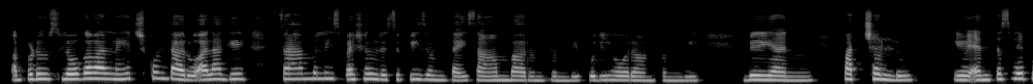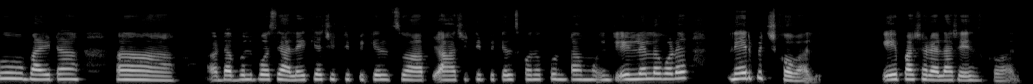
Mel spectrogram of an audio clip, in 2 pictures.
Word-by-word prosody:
అప్పుడు 235 +4 +1 0.2
స్లోగా 245 +1 +3
వాళ్ళు 260 -1 +5
నేర్చుకుంటారు. 250 -2 0
అలాగే 240 +1 +1 0.4
ఫ్యామిలీ 255 +1 -1
స్పెషల్ 245 +1 0
రెసిపీసుంటాయి. 220 -4 -3
సాంబారుంటుంది, 190 -2 -3
పులిహోరుంటుంది, 185 -2 -3 0.5
బిర్యానీ, 200 -3 +2 0.4
పచ్చళ్ళు. 235 -4 +2 0.6
ఎ - - +4 0.2
ఎంతసేపు 250 +5 0 0.3
బయట 230 0 +3 0.7
ఆహ్, 210 -3 +3 0.6
డబ్బులు 220 +2 +2
పోసి 225 +1 +3
అలేఖ్య 210 +3 0
చిట్టి 230 0 -5
పికిల్స్ 220 0 -2
ఆహ్, 200 0 0 0.2
ఆహ్, 205 0 0
చిట్టీ 225 +1 -8
పికిల్స్ 225 0 -3
కొనుక్కుంటాము. 225 -1 -1
ఇంట్లో 215 - -3
ఇళ్లల్లో 250 +2 +4
గూడా 275 +3 +5 0.5
నేర్పిచ్చుకోవాలి. 260 - +1 0.7
ఏ - - +8
పచ్చడి 230 -2 +4
ఎలా 200 0 +3
చేసుకోవాలి. 190 -3 -6
220 Hz, 100 wpm, -25 LUFS, 200-240 Hz, 0.7 s, ఏ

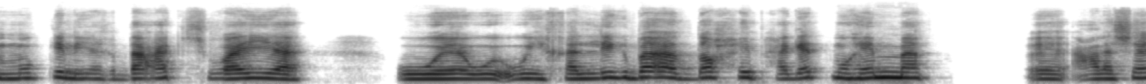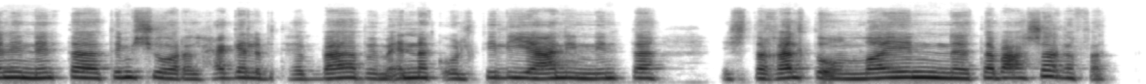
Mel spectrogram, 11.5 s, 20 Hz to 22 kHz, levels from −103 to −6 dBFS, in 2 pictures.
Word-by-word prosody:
ممكن 220 +2 -3
يخدعك 210 +3 -2
شويّة؟ 205 -4 +2 0.4
و 195 +1 +2
و 195 0 -3
ويخليك 205 +3 -1
بقى 250 0 +5
تضحي 245 +4 -1
بحاجات 235 +1 -4
مهمة، 235 +1 +4 0.5
آآ، 195 -1 -5
علشان 200 +5 -2
إن 235 -2 +2
أنتَ 235 0 +1
تمشي 245 0 -2
ورا 205 -3 -1
الحاجة 215 +5 -5
اللي 230 -3 -1
بتحبها 205 +4 -2
بما 210 -1 -7
إنك 235 +1 0
قلت 200 +2 -9
لي 240 0 -3
يعني 220 +2 +4
إن 215 -2 -2
أنتَ 225 +1 -2 0.3
اشتغلت 215 +5 +1
online 225 +1 +2
تَبَع 230 +1 +2
شغفك؟ 230 -2 -4
220 Hz, 155 wpm, -21 LUFS, 200-235 Hz, 0.5 s, بقى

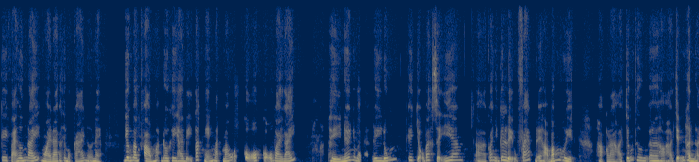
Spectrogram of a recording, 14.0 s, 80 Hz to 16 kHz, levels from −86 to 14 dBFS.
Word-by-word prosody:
cái 280 -2 -3
phản - - +1
ứng 250 +2 +2
đấy. 265 +4 0
Ngoài 200 -6 +2
ra 215 0 +2
có 240 - -5
thêm 235 - +2
một 180 - -2
cái 200 +5 -4
nữa 240 -5 -4
nè, 210 -4 +2 0.5
dân 280 0 +5
văn 270 -1 +4
phòng 225 -8 +4
á - - -7
đôi 245 0 +1
khi 250 +1 0
hay 235 -1 0
bị - - -3
tắc 335 -4 -4
nghẽn 225 +3 0
mạch 235 -1 -2
máu 230 +7 +1
ở - - -7
cổ 275 -1 +4
cổ 295 -5 +1
vai 230 -4 0
gáy, 225 +7 0 0.7
thì 205 -6 +4
nếu 230 +9 +5
như 315 -2 -7
mà 250 - -1
bạn 440 -1 -17
đi 240 +1 +2
đúng 285 - +2 0.2
cái 300 -2 -4
chỗ - - +1
bác 300 +1 -3
sĩ 265 -3 -1
á, 310 0 -3 0.3
à, 190 -3 -6
có 275 - -5
những 250 -6 -3
cái 310 - +2
liệu 240 - +2
pháp 305 +7 -5
để - - -1
họ 240 - +1
bấm 220 - +3
huyệt, 220 - +4 0.5
hoặc 195 -1 -6
là 180 -2 -4
họ 180 0 -7
chấn 250 - +5
thương 270 -4 -3
ơ, 255 - -1
họ 235 -1 +1
họ - - -6
chỉnh - - +5
hình, 230 -7 +6
họ 235 - +1
245 Hz, 265 wpm, -27 LUFS, 220-280 Hz, 0.7 s, hình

